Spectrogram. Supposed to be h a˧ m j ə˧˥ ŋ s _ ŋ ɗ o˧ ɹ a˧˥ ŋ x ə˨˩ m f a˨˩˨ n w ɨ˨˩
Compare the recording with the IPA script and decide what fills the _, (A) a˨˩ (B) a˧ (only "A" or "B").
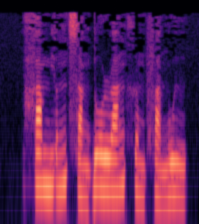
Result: A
